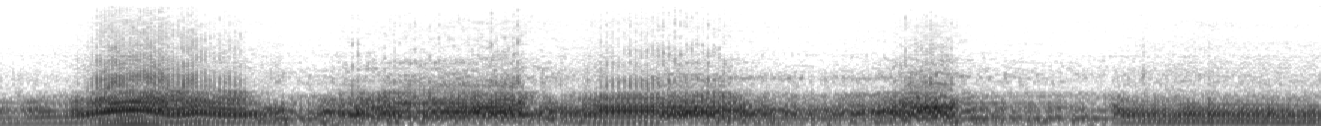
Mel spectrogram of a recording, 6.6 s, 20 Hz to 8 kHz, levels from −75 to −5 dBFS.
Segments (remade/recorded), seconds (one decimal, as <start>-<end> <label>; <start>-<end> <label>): 0.0-1.4 recorded; 1.4-2.8 remade; 2.8-3.3 recorded; 3.3-5.6 remade; 5.6-6.6 recorded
